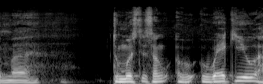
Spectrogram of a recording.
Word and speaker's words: Wagyu: Also aussprechen tut man es eigentlich Wagyu. – Mhm. – Also Wagyu, Wagyu sagen die ba Japaner.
